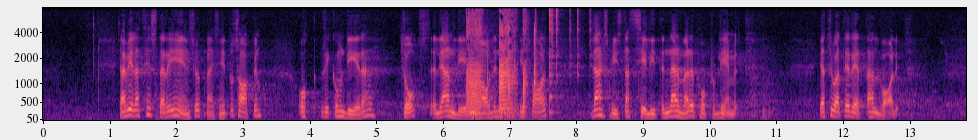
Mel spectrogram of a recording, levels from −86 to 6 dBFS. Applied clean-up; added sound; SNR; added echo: none; Fart; -2 dB; none.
